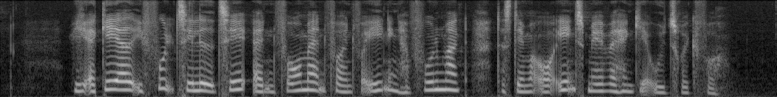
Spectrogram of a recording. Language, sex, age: Danish, female, 39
